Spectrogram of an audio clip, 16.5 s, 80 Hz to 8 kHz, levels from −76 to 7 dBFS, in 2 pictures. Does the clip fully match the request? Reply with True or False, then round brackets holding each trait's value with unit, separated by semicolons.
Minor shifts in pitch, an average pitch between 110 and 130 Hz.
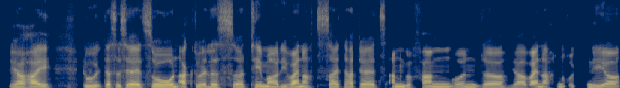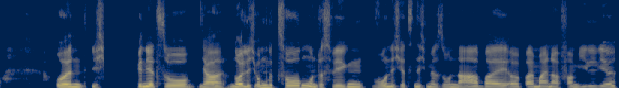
True (1.7 semitones; 120 Hz)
